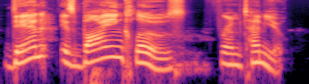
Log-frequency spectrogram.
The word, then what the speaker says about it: Temu: He had a deal with them, and they apparently sent the audio file of how to pronounce it, and it's Temu.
